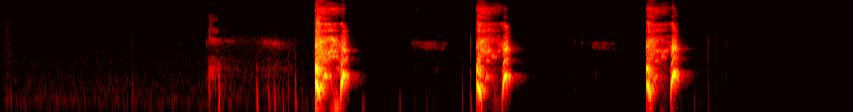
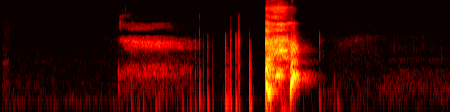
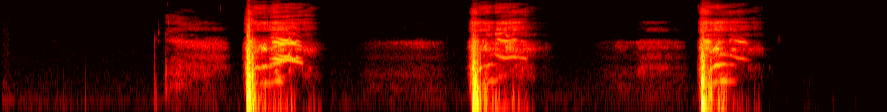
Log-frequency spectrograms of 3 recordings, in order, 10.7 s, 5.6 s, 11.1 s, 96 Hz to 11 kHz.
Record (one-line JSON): {"three_cough_length": "10.7 s", "three_cough_amplitude": 32767, "three_cough_signal_mean_std_ratio": 0.19, "cough_length": "5.6 s", "cough_amplitude": 32767, "cough_signal_mean_std_ratio": 0.2, "exhalation_length": "11.1 s", "exhalation_amplitude": 32768, "exhalation_signal_mean_std_ratio": 0.21, "survey_phase": "alpha (2021-03-01 to 2021-08-12)", "age": "45-64", "gender": "Female", "wearing_mask": "No", "symptom_none": true, "smoker_status": "Ex-smoker", "respiratory_condition_asthma": false, "respiratory_condition_other": false, "recruitment_source": "REACT", "submission_delay": "3 days", "covid_test_result": "Negative", "covid_test_method": "RT-qPCR"}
